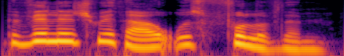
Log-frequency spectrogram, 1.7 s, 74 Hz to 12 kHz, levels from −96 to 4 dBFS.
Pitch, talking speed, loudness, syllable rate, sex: 205 Hz, 245 wpm, -17 LUFS, 6.0 syllables/s, female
